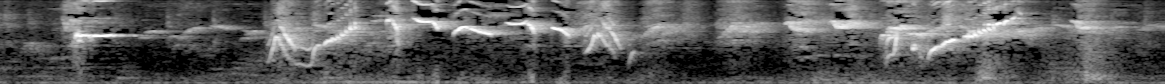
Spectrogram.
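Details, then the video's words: An oriental magpie-robin sings nonstop, showing its full repertoire: a loud whistle, then quick sequences of swooping slurs, wavering high notes and chattering chips, with varied phrases following one after another. "KACER NGOTOT GACOR FULL BONGKAR MATERI"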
